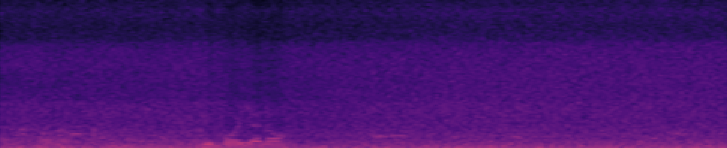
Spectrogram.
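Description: Maranong Falls waterfall in Natividad, Pangasinan, a broad steady rushing roar filling the scene, with someone briefly speaking over it near the start.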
